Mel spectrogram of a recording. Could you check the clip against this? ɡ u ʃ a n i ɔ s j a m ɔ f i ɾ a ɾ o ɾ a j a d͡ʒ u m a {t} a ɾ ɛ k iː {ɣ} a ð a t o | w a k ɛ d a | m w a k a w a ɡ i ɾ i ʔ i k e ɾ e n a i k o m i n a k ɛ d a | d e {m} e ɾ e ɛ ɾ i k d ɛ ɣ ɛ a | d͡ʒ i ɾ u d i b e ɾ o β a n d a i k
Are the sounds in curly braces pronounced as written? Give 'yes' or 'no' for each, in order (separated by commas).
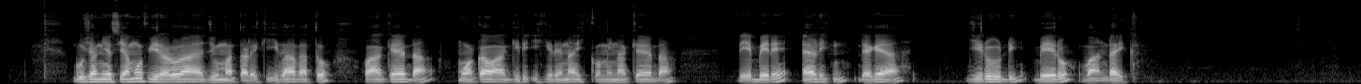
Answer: yes, no, no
